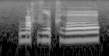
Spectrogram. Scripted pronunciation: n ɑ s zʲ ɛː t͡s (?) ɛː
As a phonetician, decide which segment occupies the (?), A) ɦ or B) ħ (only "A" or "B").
A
